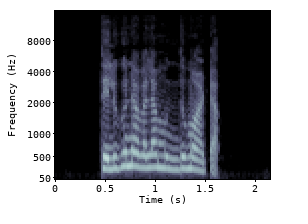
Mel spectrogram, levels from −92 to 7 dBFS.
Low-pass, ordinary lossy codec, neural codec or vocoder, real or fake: 14.4 kHz; AAC, 64 kbps; none; real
